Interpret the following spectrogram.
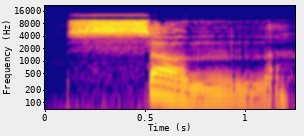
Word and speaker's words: sommes: Nous sommes, okay? So you don't pronounce the final S here.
